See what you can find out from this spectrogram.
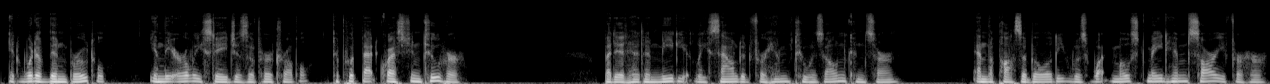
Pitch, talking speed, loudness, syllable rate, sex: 120 Hz, 190 wpm, -20 LUFS, 5.6 syllables/s, male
